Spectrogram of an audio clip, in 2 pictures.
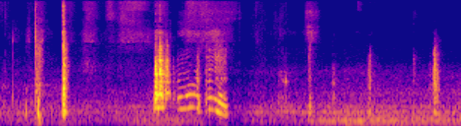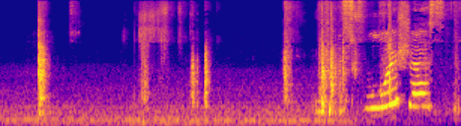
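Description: A toddler's voice in short bursts of wordless babble, around two seconds in and again near the end, between scattered light clicks and taps of toy pots, pans and a shaker being handled on a play kitchen stove.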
